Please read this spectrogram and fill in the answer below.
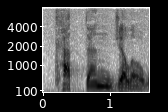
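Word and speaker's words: Katangelo (καταγγέλλω): Katangelo. When you have two G's together in the Greek, it's pronounced with an N. Take that word apart. Take the K-A-T off the front and you have angel.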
